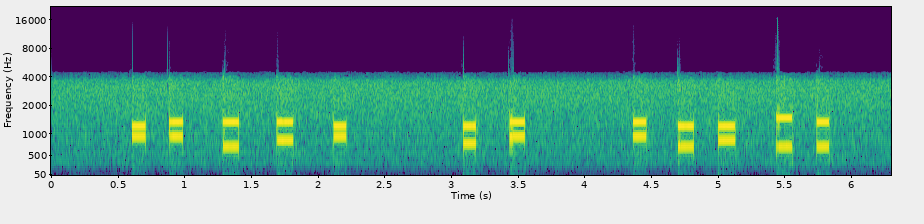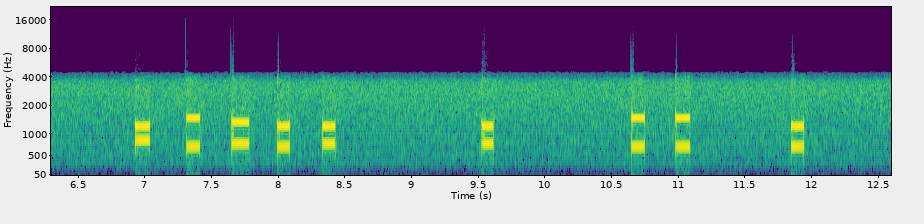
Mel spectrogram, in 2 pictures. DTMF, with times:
0.6-2.2 *028*
3.1-3.5 40
4.4-5.8 01732
6.9-8.4 73514
9.5-9.6 4
10.6-11.1 33
11.8-11.9 1

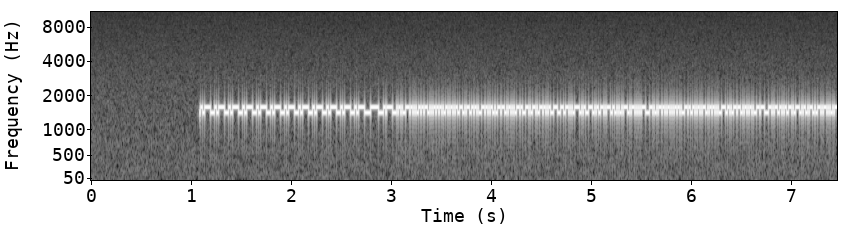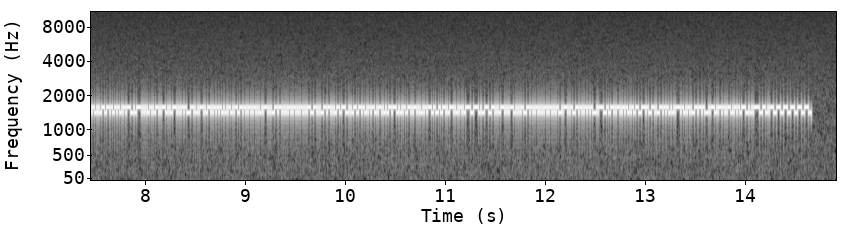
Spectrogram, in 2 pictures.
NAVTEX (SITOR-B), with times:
3.2-4.2 EUPGU
4.0-5.0 BEOBO
4.9-5.9 DHKTR
5.7-6.7 EPNDO
6.6-7.5 GKUQI
7.4-8.4 HBNKY
8.2-9.2 LFTGH
9.1-10.1 PYYYA
9.9-10.9 UBHQK
10.8-11.7 HZVBW
11.6-12.6 RGGGT
12.4-13.4 FZQIF
13.3-14.3 TPFHW

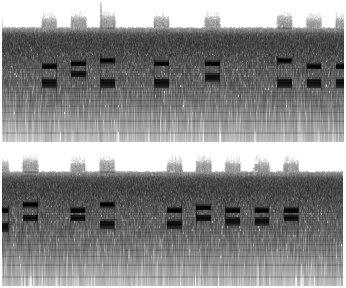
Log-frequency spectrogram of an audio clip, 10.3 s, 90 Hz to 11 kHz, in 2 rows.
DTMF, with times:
0.6-1.7 103
2.3-2.5 2
3.0-3.3 8
4.1-5.7 311#
6.2-6.8 *6
7.6-9.6 4077*

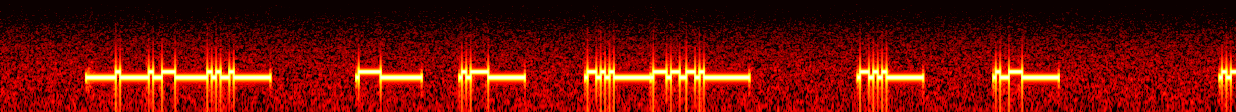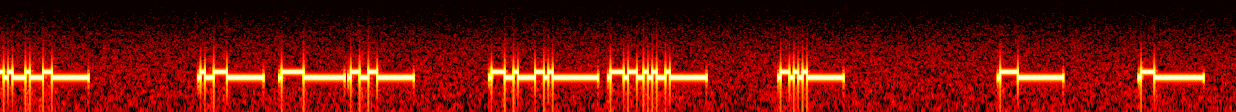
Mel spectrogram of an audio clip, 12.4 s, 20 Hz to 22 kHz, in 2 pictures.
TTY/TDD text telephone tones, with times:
0.7-3.1 AFTER
3.4-9.0 GRADUATING
9.4-12.0 FROM

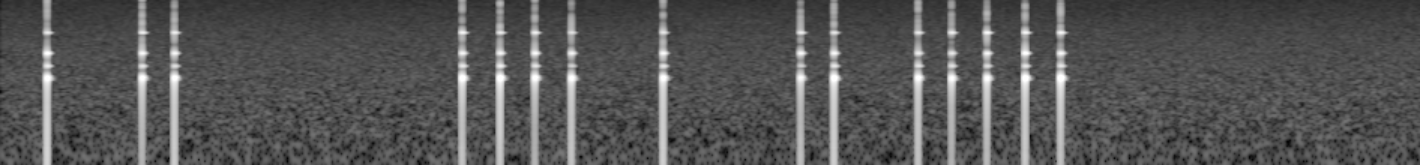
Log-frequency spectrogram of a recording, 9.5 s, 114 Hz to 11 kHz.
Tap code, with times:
0.3-1.2 B
3.1-7.1 QJ

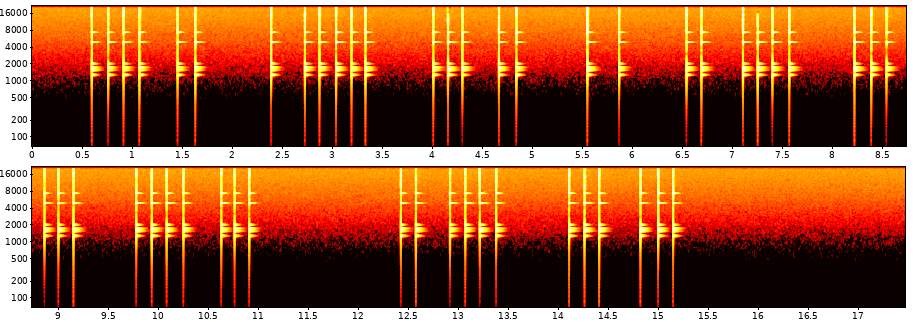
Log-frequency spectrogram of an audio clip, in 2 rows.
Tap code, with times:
0.6-11.0 REMAINS
12.4-15.2 IN

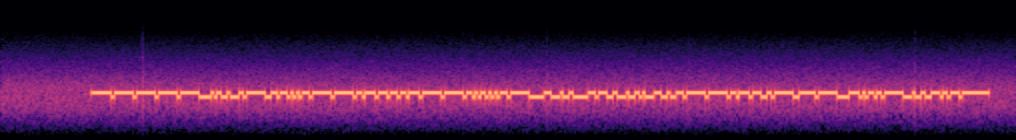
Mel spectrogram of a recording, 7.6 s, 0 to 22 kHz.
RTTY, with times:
2.0-4.1 PY1JYT
4.3-4.6 TU
4.8-6.6 ZL7VOF
6.9-7.3 CQ

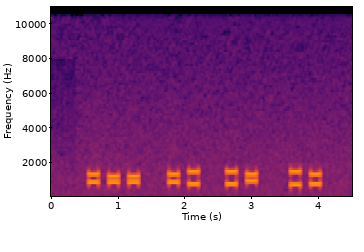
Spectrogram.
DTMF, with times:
0.6-1.3 877
1.8-2.2 86
2.6-3.1 60
3.6-4.0 35

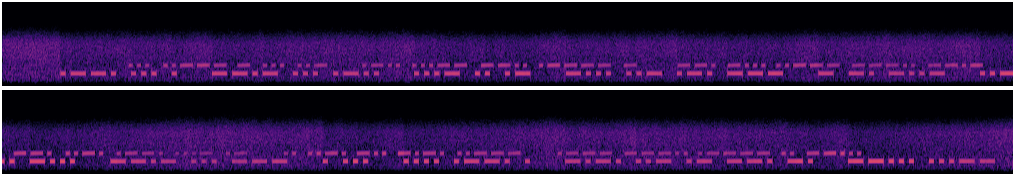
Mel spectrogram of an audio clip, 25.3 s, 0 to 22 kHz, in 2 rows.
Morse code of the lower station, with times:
0.7-2.2 PSE
2.6-4.7 QSL
5.1-6.6 VIA
7.0-9.8 BURO
10.2-11.8 TNX
12.2-13.5 FB
14.0-16.2 QSO
16.6-17.2 ES
17.7-19.2 HPE
19.7-22.8 CUAGN
23.2-25.0 73

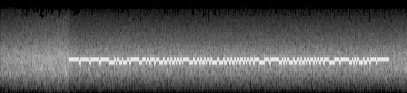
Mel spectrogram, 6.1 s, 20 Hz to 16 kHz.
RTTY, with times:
2.1-2.4 CQ
2.5-2.8 DX
3.0-3.3 DE
3.4-4.3 DJ9R
4.5-5.4 DJ9R
5.5-5.7 K

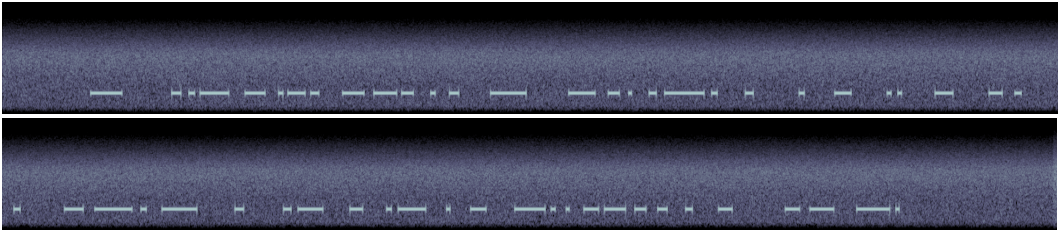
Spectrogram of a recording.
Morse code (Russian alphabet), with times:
none

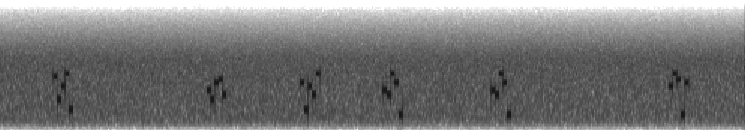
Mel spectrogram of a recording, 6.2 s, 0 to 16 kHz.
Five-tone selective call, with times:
0.4-0.6 82590
1.7-1.9 42673
2.5-2.7 60539
3.2-3.4 43966
4.1-4.3 43966
5.6-5.7 59776

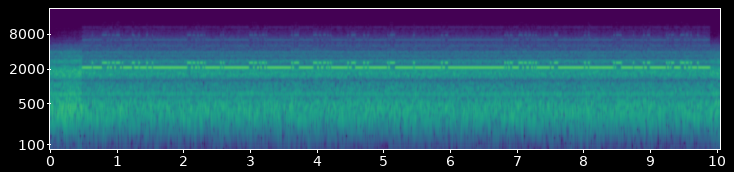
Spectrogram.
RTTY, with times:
1.2-1.6 CQ
2.2-2.7 DX
3.1-3.8 DE
4.1-7.0 RA3WS
7.2-9.4 RA3WS
9.6-9.8 K

